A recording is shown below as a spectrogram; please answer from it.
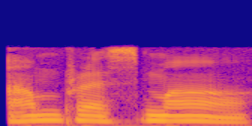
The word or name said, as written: empressement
